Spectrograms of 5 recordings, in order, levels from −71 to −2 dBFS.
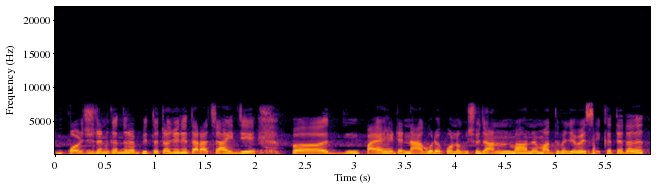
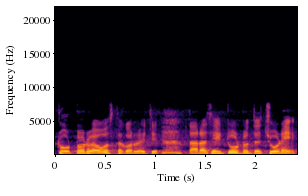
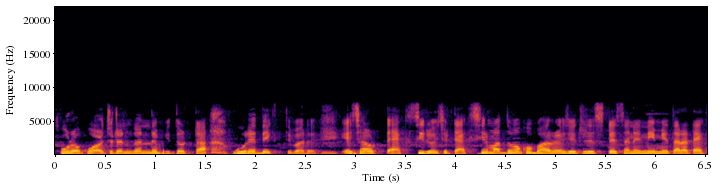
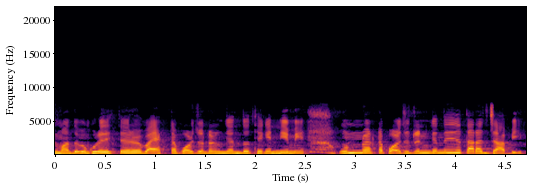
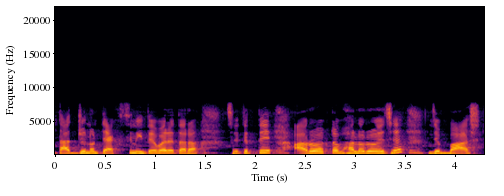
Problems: constant background noise, background conversations at intervals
